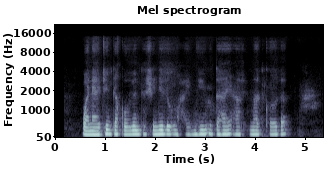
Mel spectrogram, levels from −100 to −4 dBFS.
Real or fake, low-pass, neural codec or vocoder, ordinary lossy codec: fake; 14.4 kHz; codec, 32 kHz, 1.9 kbps, SNAC; none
